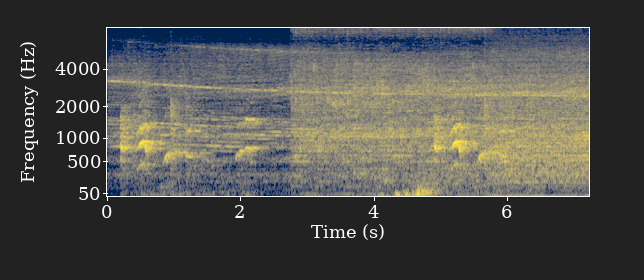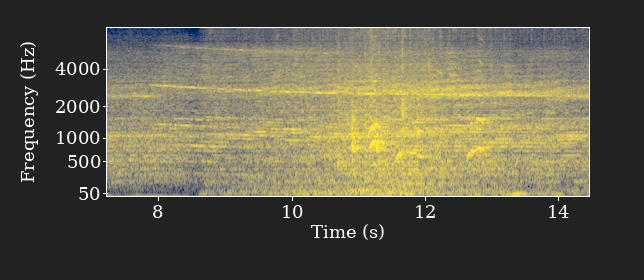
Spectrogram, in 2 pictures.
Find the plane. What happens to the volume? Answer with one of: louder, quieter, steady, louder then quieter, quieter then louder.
louder.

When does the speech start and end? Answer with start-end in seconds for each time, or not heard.
not heard.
